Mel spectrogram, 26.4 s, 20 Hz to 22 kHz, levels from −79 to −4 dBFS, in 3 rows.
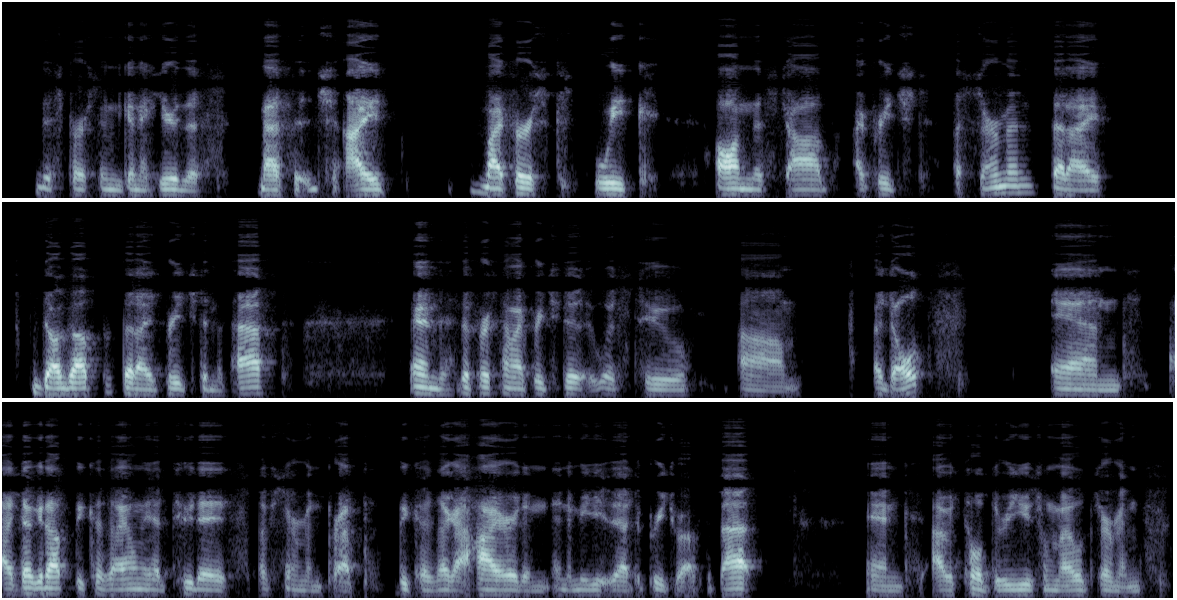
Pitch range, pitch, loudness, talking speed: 95-110 Hz, 100 Hz, -26 LUFS, 175 wpm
